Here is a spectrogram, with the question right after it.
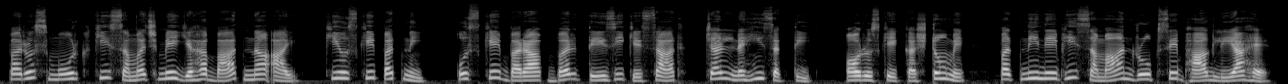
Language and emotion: Hindi, neutral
